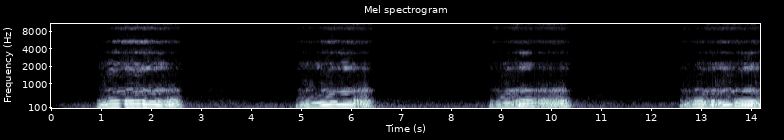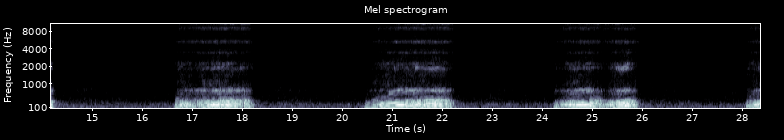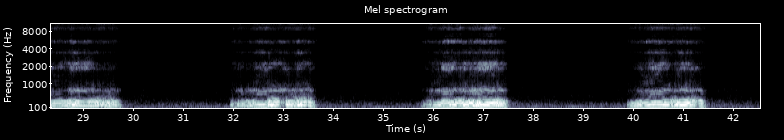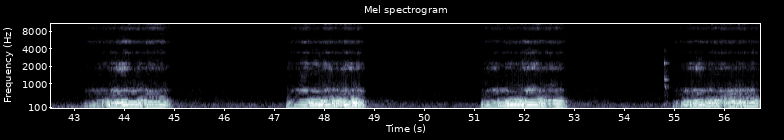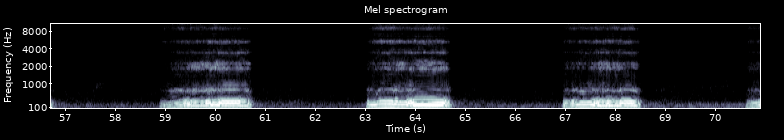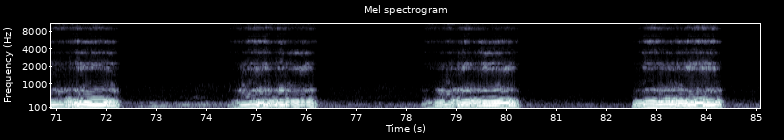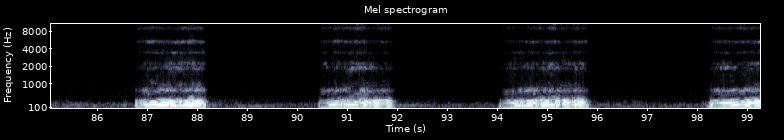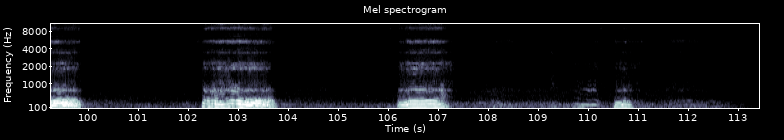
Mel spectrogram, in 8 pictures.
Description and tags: Spanish snorer. Recorded at with a zoom H4n.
